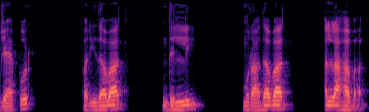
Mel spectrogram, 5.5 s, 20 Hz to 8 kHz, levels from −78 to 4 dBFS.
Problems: background sounds at intervals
